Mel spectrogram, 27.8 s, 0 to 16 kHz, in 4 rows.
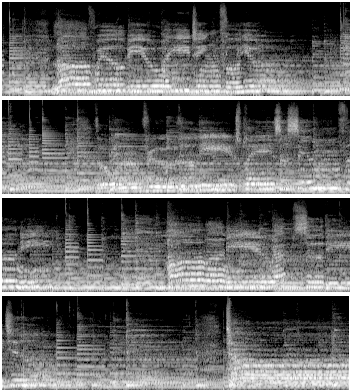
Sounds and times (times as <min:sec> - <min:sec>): Music: 0:00.0 - 0:27.8.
